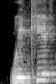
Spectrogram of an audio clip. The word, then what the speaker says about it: wicked: Wicked is similar to evil and naked, desnudo, yeah. So in this case, you don't follow these rules; they are exceptions, and you say wicked, naked, wicked, naked, exceptions, yeah.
